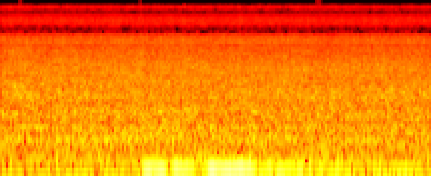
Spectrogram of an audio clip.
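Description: Sewer water pouring into a river in Brussels, a loud, steady rushing roar like a waterfall, with brief deeper surges in the middle.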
